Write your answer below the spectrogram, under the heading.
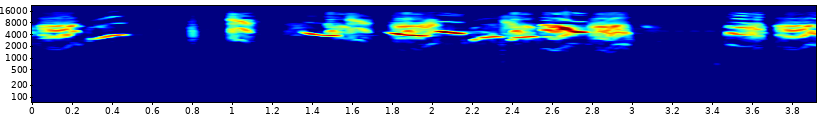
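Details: Double-collared seedeater, tui tui song style, heard with a female's calls to stimulate a male. Short high chirps lead into a tight series of descending whistled notes and buzzy trills, then a pause and two more bursts.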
